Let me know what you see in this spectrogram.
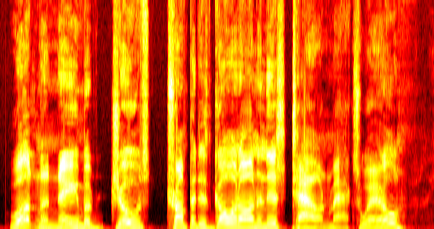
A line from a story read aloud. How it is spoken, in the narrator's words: thundered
